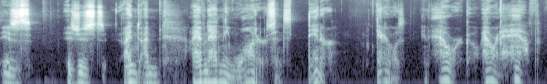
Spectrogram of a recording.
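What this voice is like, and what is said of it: Dry, parched voice. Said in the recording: “My voice was so dry”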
